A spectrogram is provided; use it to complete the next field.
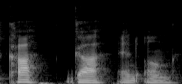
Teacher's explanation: If we touch the roof of the mouth with the tongue and then keep moving the tongue farther back, we can find that softer area. The back of the tongue touches the soft palate when we say the sounds ka, ga, and ung. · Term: Velar consonants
